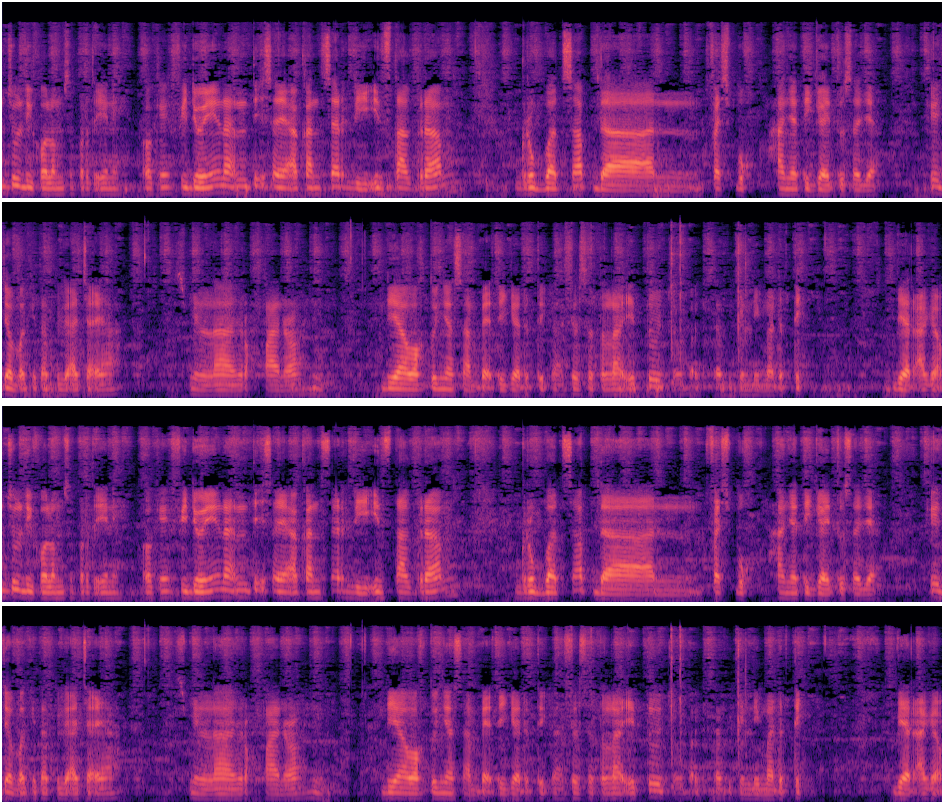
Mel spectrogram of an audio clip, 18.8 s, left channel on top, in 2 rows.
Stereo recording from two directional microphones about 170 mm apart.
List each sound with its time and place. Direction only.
0.0 s speech: centre (ahead or behind)
16.3 s speech: 20° right (ahead or behind)
18.3 s speech: centre (ahead or behind)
